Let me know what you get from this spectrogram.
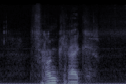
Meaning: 1. France (a country located primarily in Western Europe) 2. a hamlet in Ooststellingwerf, Friesland, Netherlands 3. a neighborhood of Harderwijk, Gelderland, Netherlands
- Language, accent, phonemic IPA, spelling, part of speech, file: Dutch, Netherlands, /ˈfrɑŋk.rɛi̯k/, Frankrijk, proper noun, Nl-Frankrijk.ogg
